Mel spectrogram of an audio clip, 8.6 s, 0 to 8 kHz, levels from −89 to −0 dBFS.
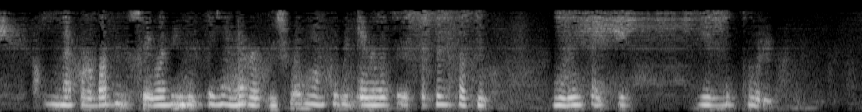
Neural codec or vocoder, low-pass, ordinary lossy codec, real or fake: codec, 44.1 kHz, 0.9 kbps, DAC; 7.2 kHz; MP3, 24 kbps; fake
